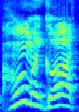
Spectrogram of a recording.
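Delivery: half-done gruff man voice when mad. Real, not acted. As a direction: drop into a mock man voice, halfway. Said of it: "I put on my man voice".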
